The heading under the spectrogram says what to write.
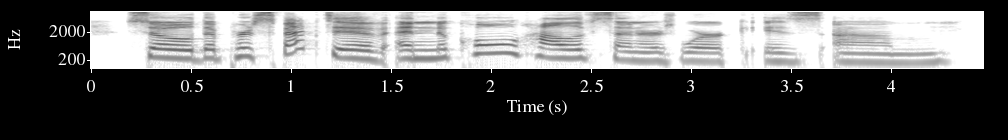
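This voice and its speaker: Against a quiet background, a woman with a slight Philadelphia accent speaks at a very slow pace with lively intonation. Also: dry, close sound with no echo. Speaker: podcast host. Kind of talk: casual chat.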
